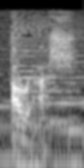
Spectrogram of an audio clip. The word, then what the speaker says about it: Arash: Arash. It's like a rash.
